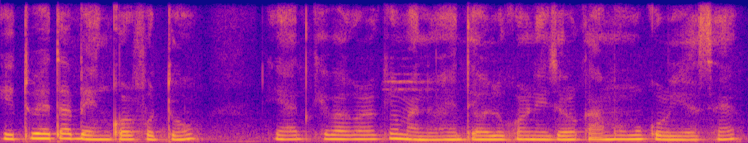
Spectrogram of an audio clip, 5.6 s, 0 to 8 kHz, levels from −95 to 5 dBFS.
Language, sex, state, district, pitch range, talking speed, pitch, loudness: Assamese, female, Assam, Kamrup Metropolitan, 210-235 Hz, 140 wpm, 220 Hz, -16 LUFS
